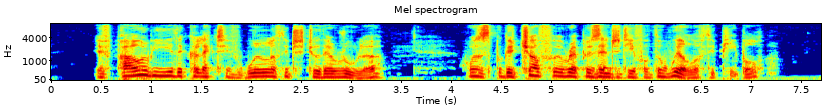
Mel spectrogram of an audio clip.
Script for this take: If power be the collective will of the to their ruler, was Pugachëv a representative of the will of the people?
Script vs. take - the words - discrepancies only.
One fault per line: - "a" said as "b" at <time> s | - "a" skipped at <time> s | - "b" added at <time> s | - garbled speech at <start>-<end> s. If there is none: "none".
none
